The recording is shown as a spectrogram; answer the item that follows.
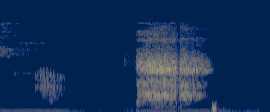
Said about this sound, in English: let's take a nice calming breath.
